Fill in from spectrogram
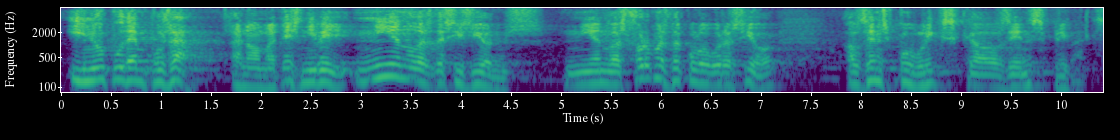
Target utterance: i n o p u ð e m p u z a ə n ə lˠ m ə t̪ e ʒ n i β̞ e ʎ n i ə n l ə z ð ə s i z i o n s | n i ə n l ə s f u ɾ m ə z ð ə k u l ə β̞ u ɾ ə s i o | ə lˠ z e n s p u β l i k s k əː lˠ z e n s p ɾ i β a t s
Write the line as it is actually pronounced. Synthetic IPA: i n o p u ð ɛ m p u z a ə n ə lˠ m ə t̪ e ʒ n i β̞ e ʎ n i ə n l ə z ð ə s i z i o n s | n i ə n l ə s f o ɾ m ə z ð ə k u l ə β̞ u ɾ ə s i o | ə lˠ z e n s p u β l i k s k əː lˠ z e n s p ɾ i β a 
